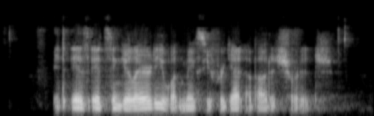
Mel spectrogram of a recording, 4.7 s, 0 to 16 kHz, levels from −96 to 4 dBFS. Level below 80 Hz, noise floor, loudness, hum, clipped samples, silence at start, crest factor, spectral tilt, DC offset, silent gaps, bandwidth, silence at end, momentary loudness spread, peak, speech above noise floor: -70 dBFS; -73 dBFS; -23 LUFS; none; under 0.1%; 0.65 s; 18 dB; -6.5 dB/octave; under 0.1%; none; 7.2 kHz; 0.55 s; 18 LU; -6 dBFS; 50 dB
